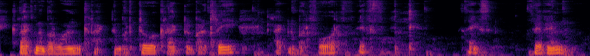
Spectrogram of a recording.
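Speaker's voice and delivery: low, soft count to himself; muttered counting. Pretend. Man counting cracks as he draws, muttered counting.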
